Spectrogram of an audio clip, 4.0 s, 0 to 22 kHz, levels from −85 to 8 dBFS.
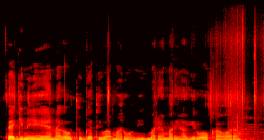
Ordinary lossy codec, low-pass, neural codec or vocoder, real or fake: none; none; none; real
